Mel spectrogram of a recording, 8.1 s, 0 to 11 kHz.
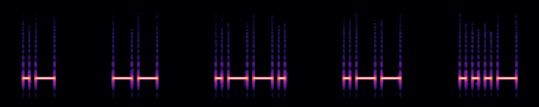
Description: Morse code, heard as a keyed tone, about 13 wpm, spaced as for 7 wpm, 800 Hz. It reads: AMPWV
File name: LEZIONI / 7 GF9Z / 7 GF ws 12wpm 3140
